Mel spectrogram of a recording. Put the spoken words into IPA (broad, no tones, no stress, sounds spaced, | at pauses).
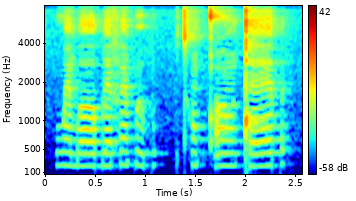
w ɛ̃ b ʌː b ɛ f ɛ̃ p ɯ p | tʰ õ p qʼ õː ǃ ɛː p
